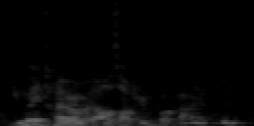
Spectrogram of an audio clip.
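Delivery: fast, high, incredulous question; shocked disbelief. Retold or imitated. Girlfriend hears his book earned little, shocked disbelief. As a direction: gasp it out in disbelief.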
